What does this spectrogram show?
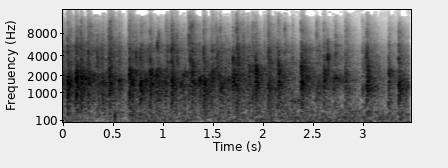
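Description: crowd, audience clapping

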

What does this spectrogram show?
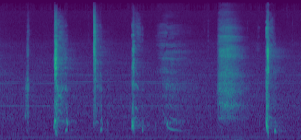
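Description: human body sound, person vomiting

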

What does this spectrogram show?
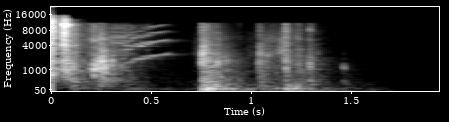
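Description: household object, door being opened

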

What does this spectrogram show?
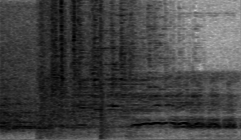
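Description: animal, horse neighing

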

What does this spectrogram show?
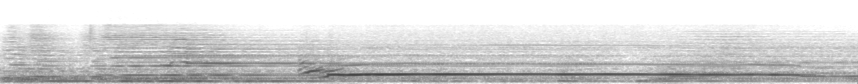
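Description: animal, wolves howling at night

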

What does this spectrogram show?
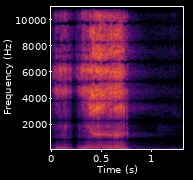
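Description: human body sound, person snoring loudly

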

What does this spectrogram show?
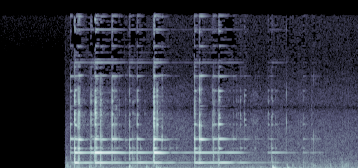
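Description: household object, drinking glasses clinking

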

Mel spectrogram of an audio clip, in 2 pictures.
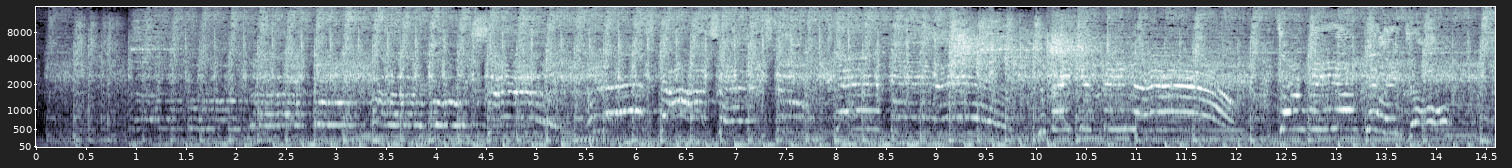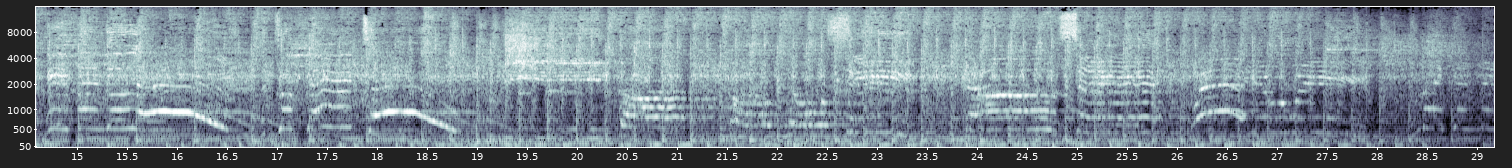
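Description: a song being played

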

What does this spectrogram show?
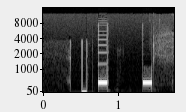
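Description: signal or alarm, busy tone

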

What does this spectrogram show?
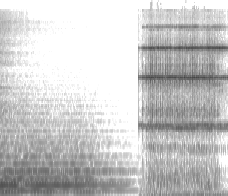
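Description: signal or alarm, telephone bell ringing

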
